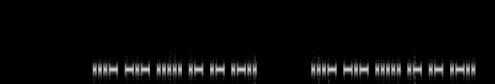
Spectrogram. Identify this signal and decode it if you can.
Morse code, heard as a keyed tone, about 46 wpm, 700 Hz. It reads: VK5AAL VK5AAL
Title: DXCC-100 Call Signs - 6 Characters - Repeated 2x - 45wpm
